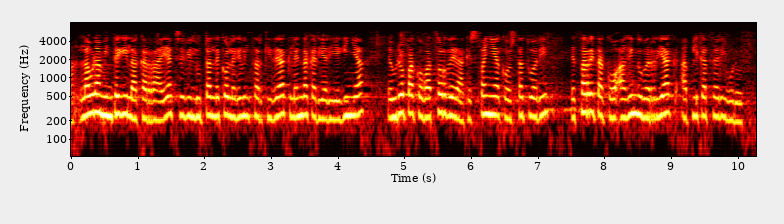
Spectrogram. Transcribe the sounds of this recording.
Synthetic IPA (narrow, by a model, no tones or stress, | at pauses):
lawɾamint̪e̞ɣ̞ilakaraeat͡ʃeβild̪ut̪ald̪e̞ko̞le̞ɣ̞e̞β̞ilt͡saɾkið̞e̞akle̞ːnd̪akaɾiaɾie̞ɣiɲa | e̞wɾo̞pako̞βat͡so̞ɾð̞e̞ake̞spaɲiako̞e̞st̪at̪uaɾi | e̞sarit̪ako̞ʔaɣ̞ind̪uβe̞riakaplikat͡se̞aɾiβ̞uɾus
